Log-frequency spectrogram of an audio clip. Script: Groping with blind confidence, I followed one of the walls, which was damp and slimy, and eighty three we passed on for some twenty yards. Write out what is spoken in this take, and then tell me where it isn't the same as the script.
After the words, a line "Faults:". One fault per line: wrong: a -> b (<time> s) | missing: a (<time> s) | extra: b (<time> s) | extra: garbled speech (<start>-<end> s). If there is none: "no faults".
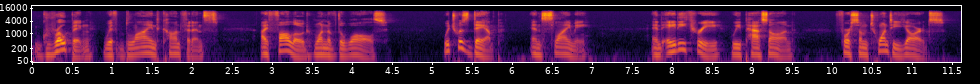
Groping with blind confidence, I followed one of the walls, which was damp and slimy, and eighty three we passed on for some twenty yards.
Faults:
no faults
